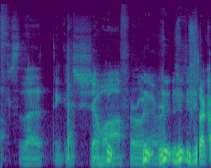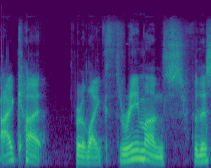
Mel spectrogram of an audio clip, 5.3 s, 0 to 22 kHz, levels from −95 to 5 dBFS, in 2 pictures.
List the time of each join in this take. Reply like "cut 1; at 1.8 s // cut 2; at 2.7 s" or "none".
cut 1; at 2.4 s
